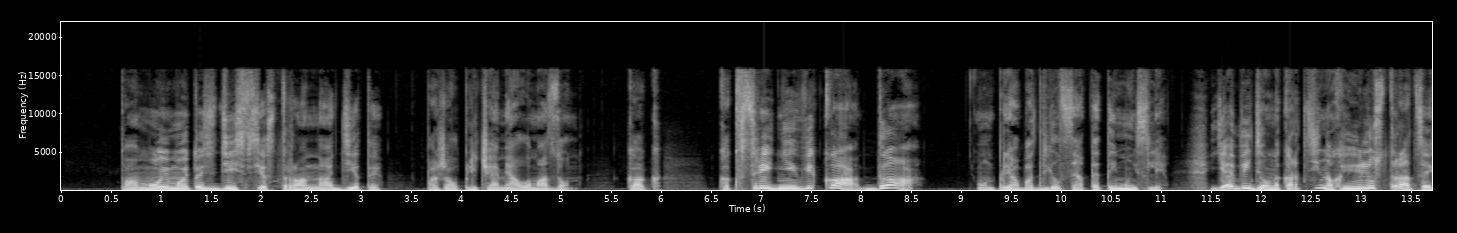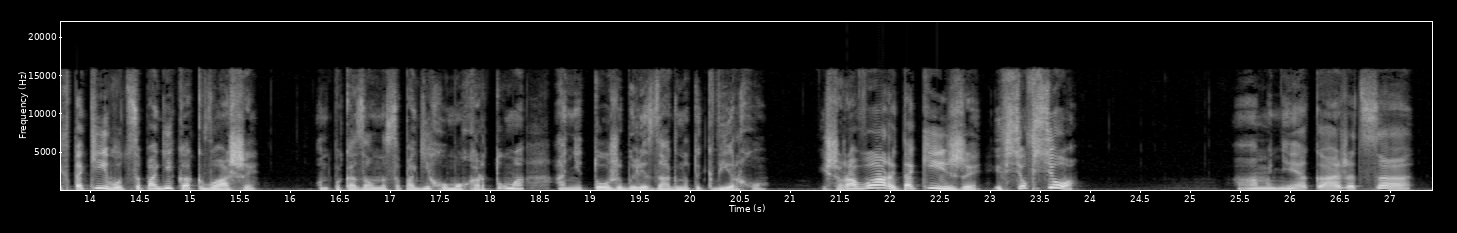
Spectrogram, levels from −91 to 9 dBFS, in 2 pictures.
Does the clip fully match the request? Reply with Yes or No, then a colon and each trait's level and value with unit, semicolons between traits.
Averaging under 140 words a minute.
Yes: slow, 110 wpm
